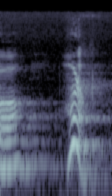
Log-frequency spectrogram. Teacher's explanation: હણ બોલો ત્યારે નાક અને મુખ બંનેમાંથી જીભ હવા બહાર નીકળે છે અને હણ બોલતી વખતે જીભ છે ક્યાં અડે છે? તો કે મૂર્ધન્ય પેઢા તરફ વળે છે.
